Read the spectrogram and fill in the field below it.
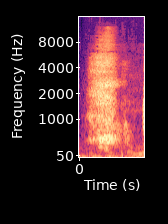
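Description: A single loud sneeze: a breathy, rising intake of air followed by a sharp explosive burst at the end, with no talking.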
